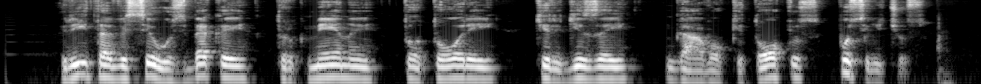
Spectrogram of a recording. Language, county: Lithuanian, Vilnius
